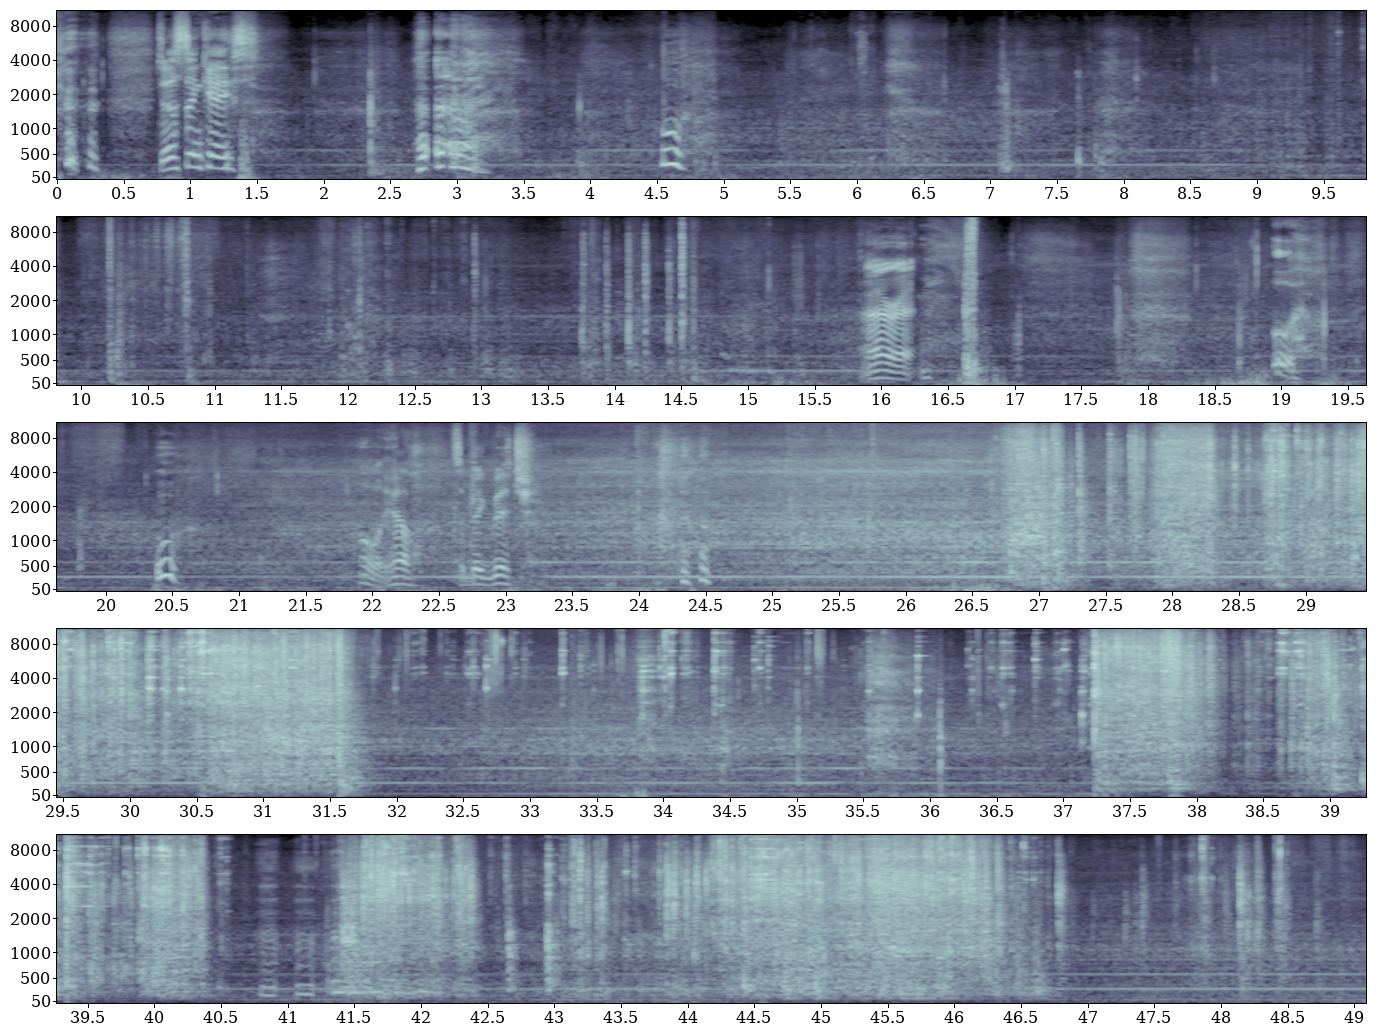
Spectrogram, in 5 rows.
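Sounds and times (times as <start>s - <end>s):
steady hum: 0.0s - 10.3s, 14.4s - 49.0s
chains rattling and clanking: 26.9s - 40.6s, 41.4s - 46.9s, 47.8s - 48.5s.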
